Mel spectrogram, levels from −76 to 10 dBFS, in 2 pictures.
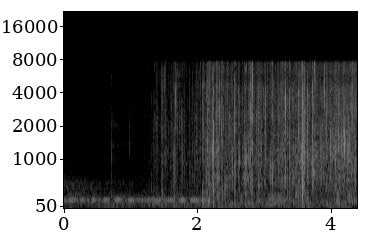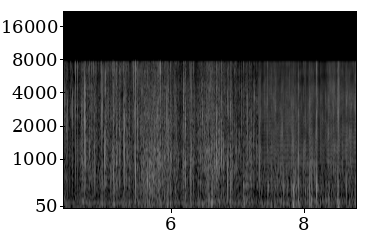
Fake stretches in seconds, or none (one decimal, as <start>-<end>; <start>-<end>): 7.3-8.8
